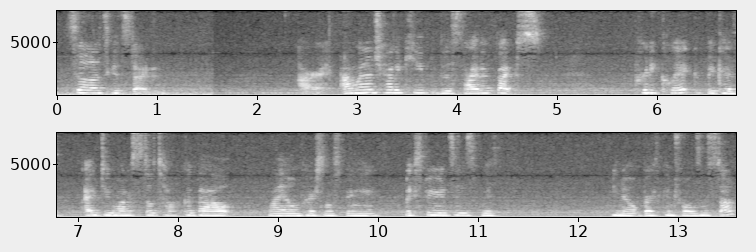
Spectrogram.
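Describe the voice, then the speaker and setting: A woman at a moderate pace with long, frequent pauses, plus audible room echo and noticeable background noise. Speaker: vlogger. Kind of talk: casual vlog talk.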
